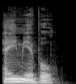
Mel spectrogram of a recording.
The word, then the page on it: amiable: British English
